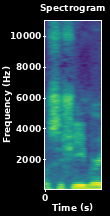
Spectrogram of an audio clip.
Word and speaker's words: Tsushima: Ghost of Tsushima, or Tsushima even, is how it's pronounced.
